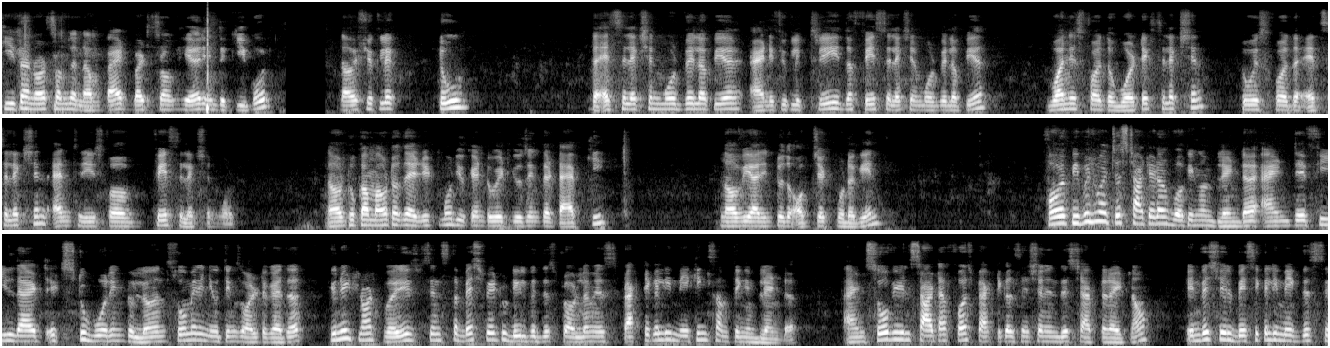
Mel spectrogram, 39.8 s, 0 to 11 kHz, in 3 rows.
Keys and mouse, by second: 4.9 2, 7.9 3, 8.5 click, 10.3 1, 11.2 click, 12.3 2, 13.1 click, 13.8 3, 14.7 click, 19.3 Tab.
